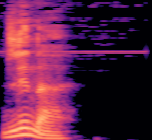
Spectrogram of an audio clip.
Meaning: length
- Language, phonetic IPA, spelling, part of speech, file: Russian, [dlʲɪˈna], длина, noun, Ru-длина.ogg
